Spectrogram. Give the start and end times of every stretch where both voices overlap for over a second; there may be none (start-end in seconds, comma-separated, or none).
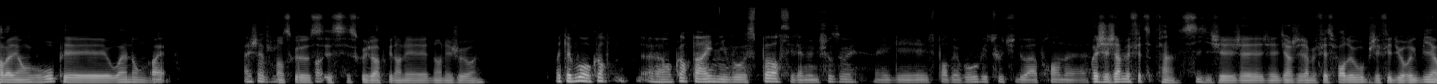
none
